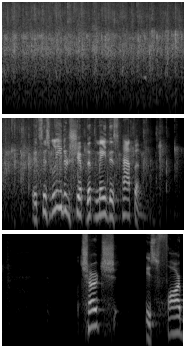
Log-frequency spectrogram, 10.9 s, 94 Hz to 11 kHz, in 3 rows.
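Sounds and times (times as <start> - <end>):
audience applause at a church service: 0.0 - 7.3
speech: 4.2 - 6.6, 9.0 - 9.6, 10.2 - 10.8.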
